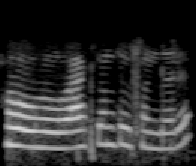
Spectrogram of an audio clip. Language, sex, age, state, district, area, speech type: Odia, female, 18-30, Odisha, Malkangiri, urban, conversation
